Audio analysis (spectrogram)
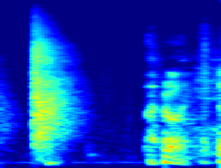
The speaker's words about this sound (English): I thought I was clapping before we got anywhere.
